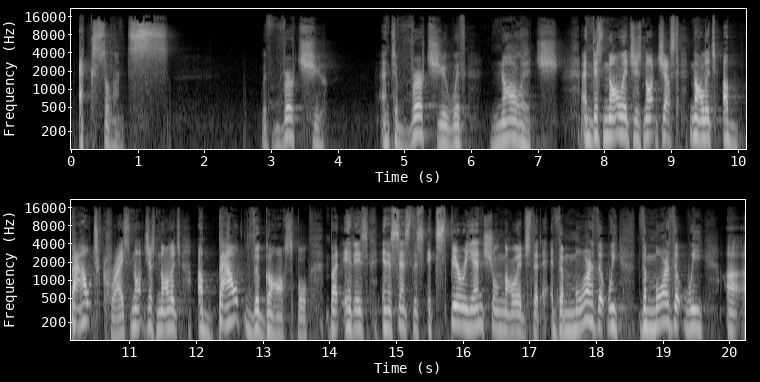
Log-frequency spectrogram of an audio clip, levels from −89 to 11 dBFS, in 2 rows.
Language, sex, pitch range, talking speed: English, male, 120-165 Hz, 125 wpm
